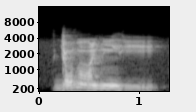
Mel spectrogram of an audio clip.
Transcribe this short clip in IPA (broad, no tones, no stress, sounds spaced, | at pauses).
ɡʲ u ðˤ ĩː v ĩː j iː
